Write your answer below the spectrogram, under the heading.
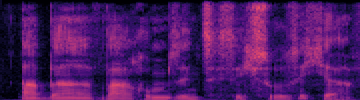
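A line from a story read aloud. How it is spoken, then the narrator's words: Plain male question. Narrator (German): fragte er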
